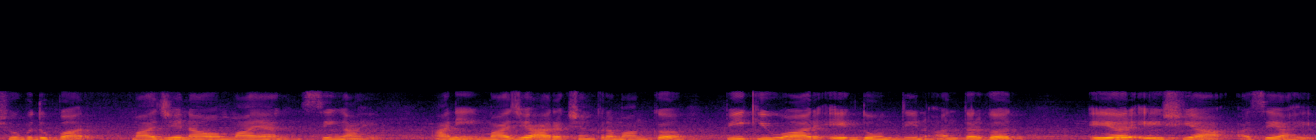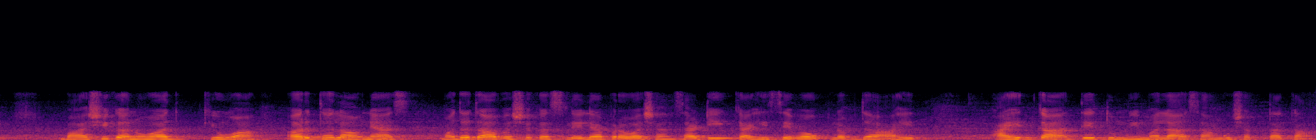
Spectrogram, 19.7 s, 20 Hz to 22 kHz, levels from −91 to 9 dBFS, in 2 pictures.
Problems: none marked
